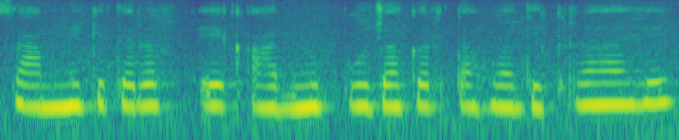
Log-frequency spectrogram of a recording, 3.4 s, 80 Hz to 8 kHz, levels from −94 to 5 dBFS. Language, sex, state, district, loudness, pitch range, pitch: Urdu, female, Uttar Pradesh, Budaun, -12 LUFS, 240-255 Hz, 245 Hz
